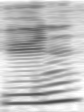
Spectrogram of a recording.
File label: "yun9", Taiwanese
